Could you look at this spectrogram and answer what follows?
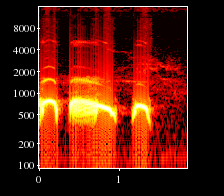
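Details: Spotted dove, a Vietnamese decoy bird, giving a fight-provoking coo: a short arched note, then a long, steady, slightly falling coo and a final short arched note, all low and mellow against a silent background.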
